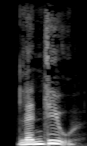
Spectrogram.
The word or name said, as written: landliv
